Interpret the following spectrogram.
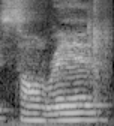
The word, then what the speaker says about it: Senreve: brand called san revere song red i think that's how you pronounce it i believe it is a french name i'm just taking that upon myself to pronounce it in french but they are a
